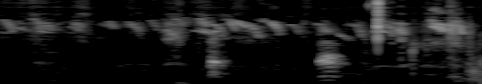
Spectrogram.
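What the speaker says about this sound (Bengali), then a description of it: "আমাদের ডিমের মুরগি ফাউমি" Fayoumi hens cluck nearby in short, uneven bursts, with a few sharper squawks rising among the soft calls.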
